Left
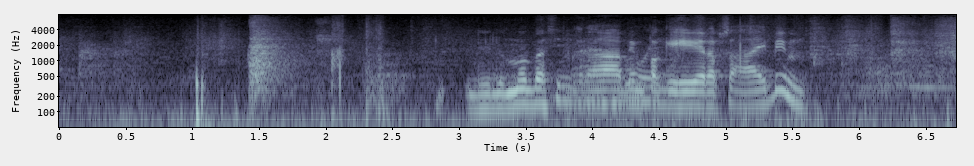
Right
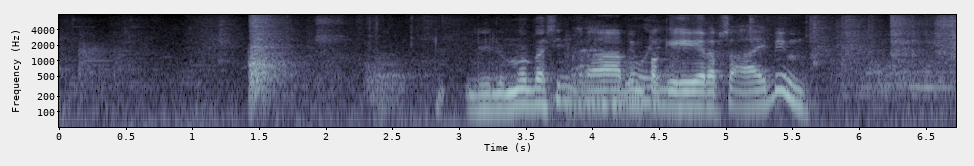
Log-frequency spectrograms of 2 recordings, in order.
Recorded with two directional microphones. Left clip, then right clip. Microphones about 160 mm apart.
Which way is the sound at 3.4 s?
5° left (ahead or behind).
